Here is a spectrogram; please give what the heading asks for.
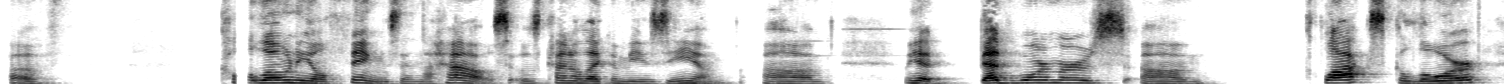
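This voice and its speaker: A woman's voice: mid-range voice, creaky. An American woman from New Hampshire, an interview guest telling stories casually in a hesitant, reflective way. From New Hampshire, United States. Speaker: guest, novelist.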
